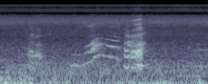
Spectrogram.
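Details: Talking macaws, Harlequin and Catalina, at Atagawa Tropical & Alligator Garden, Japan: two brief, gliding, speech-like utterances near the end, with rising and falling tones, over constant low background hum.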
